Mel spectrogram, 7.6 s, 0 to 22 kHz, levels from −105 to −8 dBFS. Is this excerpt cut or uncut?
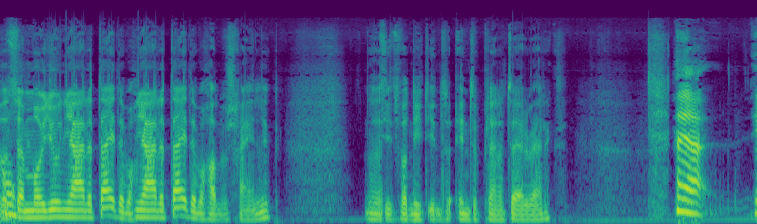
cut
